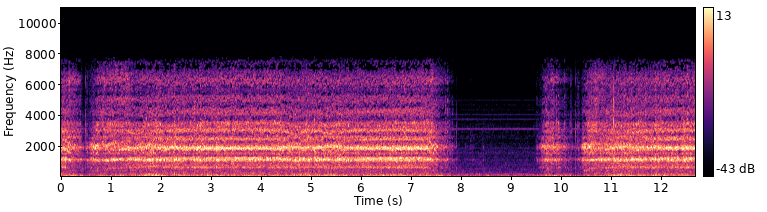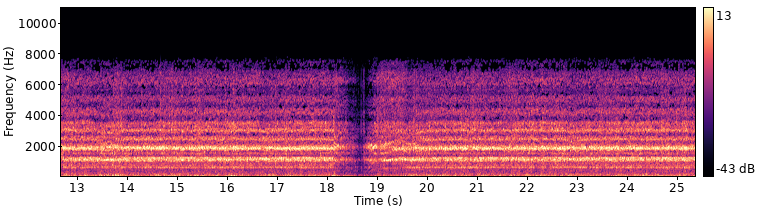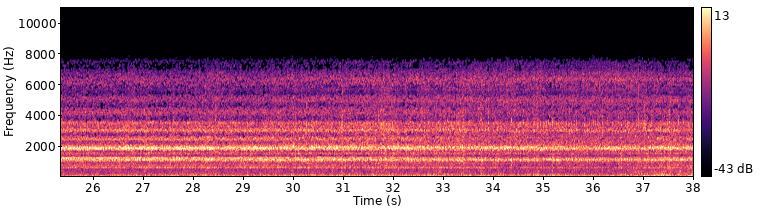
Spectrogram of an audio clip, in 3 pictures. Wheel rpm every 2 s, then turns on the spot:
120, 160, 160, 130, 10, 110, 160, 160, 160, 100, 160, 160, 160, 160, 160, 160, 160, 160, 160.
none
